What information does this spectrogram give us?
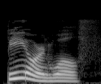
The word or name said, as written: Beornwulf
